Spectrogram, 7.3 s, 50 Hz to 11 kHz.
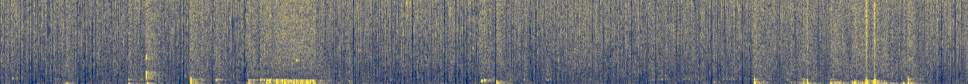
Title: Stomach growling sounds #1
